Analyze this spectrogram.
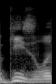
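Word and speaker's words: Geisel: is Dr Theodore Seuss gizel or gel anyhow gizel it's like diesel but you pronounce it with a G you know he uh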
